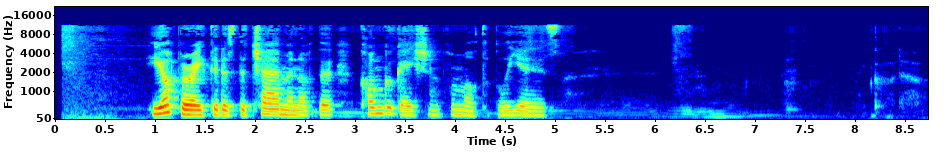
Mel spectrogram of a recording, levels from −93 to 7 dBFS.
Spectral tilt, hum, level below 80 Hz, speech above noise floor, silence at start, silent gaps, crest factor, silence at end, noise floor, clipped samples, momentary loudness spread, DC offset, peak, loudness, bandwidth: -5.5 dB/octave; none; -60 dBFS; 54 dB; 0.05 s; none; 22 dB; 3.7 s; -74 dBFS; under 0.1%; 17 LU; under 0.1%; 0 dBFS; -21 LUFS; 11.5 kHz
